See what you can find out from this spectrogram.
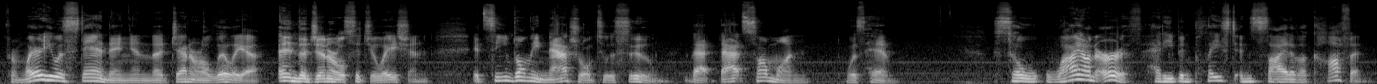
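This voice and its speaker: A man hosting a livestream readalong, moving between expressive storybook narration and casual chat with viewers. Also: medium pitch, measured pace. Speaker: streamer host reading aloud.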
